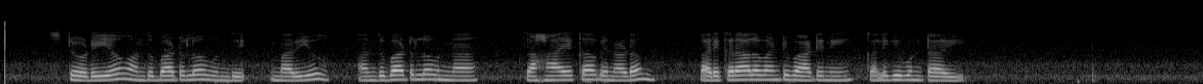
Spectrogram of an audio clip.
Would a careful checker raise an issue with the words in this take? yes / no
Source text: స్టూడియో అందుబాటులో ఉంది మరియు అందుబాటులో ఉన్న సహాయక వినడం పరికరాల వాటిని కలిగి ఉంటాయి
yes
